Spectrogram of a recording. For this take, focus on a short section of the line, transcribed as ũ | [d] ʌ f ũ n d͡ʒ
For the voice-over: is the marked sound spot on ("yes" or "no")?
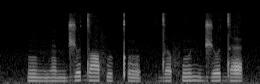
yes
